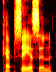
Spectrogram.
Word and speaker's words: capsaicin: See, I said it correctly, capsaicin.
